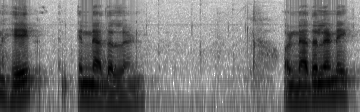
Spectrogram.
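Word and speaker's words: Hague: Different जितनी भी organisation हैं इनका headquarter the हेग, pronunciation हेग in Netherland.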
